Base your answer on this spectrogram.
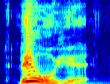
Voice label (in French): "liu4yue4", chinois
